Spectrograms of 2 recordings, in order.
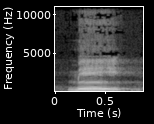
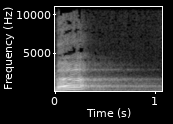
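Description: First: The vowel is between a and i. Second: The vowel is a clear open a. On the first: "لا ما ولا مي ... هذه إمالة" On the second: "فالفتح ما"

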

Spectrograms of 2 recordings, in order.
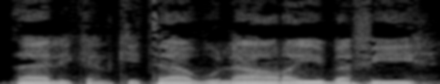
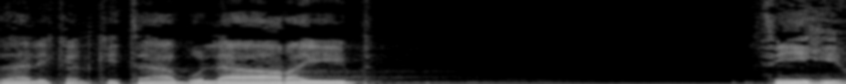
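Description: First: The pause falls after the word fihi. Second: The pause falls after the word rayb. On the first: The book is free of doubt, and all of it is guidance. "ثم تقف بعد فيه" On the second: The book is free of doubt, and it contains guidance. "وعلى الموضع الثاني في الوقف"

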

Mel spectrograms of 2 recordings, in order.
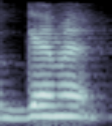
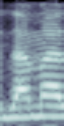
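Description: First: The name is said in a Cairo dialect. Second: The name is said in a village dialect. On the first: "القاهرة يقول لك جمال" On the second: "بعض القرى ... يقلب الجيم ده"

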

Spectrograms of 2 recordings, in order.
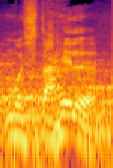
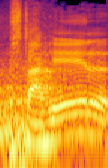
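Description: The two takes are said the same way.

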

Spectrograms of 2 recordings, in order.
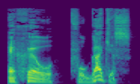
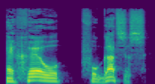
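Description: First: The c in fugaces is said as k. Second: The c in fugaces is said as ts. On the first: "декламировать как «эхеу фугакис» — бррр, никогда" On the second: "которых учили по-гимназически «цекать»"

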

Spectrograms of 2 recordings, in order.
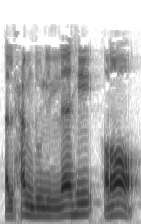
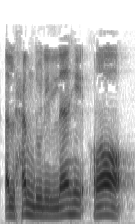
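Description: Both takes have the same delivery.

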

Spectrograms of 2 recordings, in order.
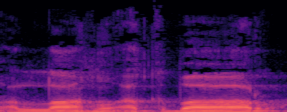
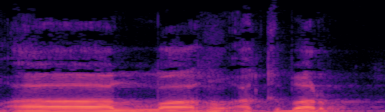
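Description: First: The vowel after the b in akbar is lengthened. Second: The opening vowel of akbar is lengthened. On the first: The word becomes a plural meaning drums. "يمد الباء في أكبر" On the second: The statement becomes a question. "أن يمد الهمزة"

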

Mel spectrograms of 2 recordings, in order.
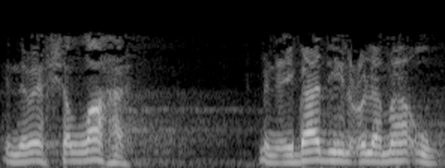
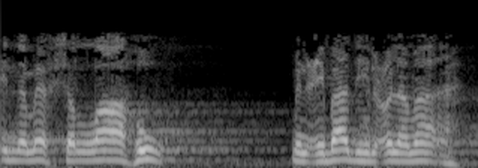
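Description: First: 'Allah' ends in a, 'scholars' ends in u. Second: 'Allah' ends in u, 'scholars' ends in a. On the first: The scholars are the ones who fear God. The speaker calls it right. "وإنما المقصود أن العلماء هم الذين يخشون الله جل وعلا" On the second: God is the one who fears the scholars. The speaker calls it wrong. "فجعل الله هو الذي يخشاهم، هذا لحن جلي ويغير المعنى"

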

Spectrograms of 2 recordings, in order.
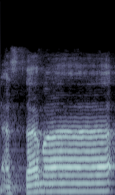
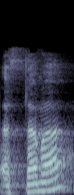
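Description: First: The final long vowel is held for four counts. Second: The final long vowel is held for two counts.

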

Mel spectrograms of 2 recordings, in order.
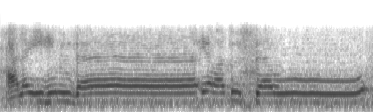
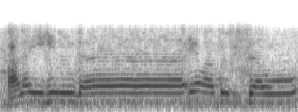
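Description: First: The vowel before the final hamza is held moderately. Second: The vowel before the final hamza is held briefly. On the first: "4 حركات" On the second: "2 حركات"

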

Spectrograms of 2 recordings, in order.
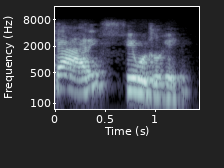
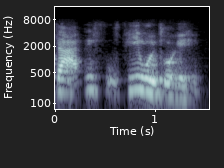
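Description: First: The two f sounds merge with no vowel between. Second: A faint partial vowel is heard after the first f. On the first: "هي الإدغام" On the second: "طب الروم"

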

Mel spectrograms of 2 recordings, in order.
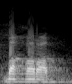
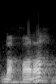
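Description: First: The word ends with a t sound. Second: The word ends with an h sound. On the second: "mewaqafkannya dengan ha"

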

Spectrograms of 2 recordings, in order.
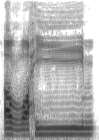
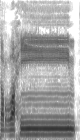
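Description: First: The word is said without nasal resonance. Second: The word is said with nasal resonance. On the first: The speaker calls it right. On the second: The speaker calls it wrong.

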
